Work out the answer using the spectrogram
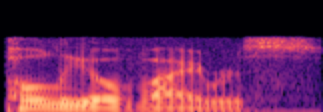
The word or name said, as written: poliovirus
